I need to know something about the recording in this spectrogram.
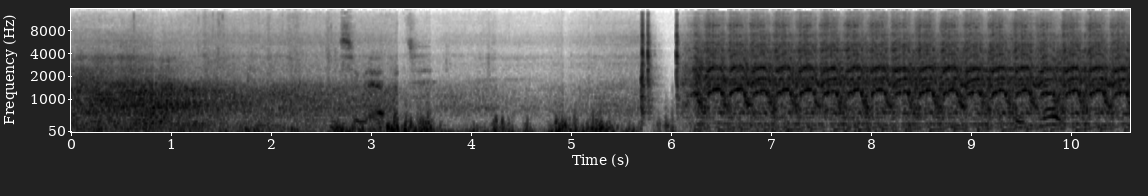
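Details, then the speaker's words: Kubota L2500 diesel tractor, long-sitting engine, cranked without using glow plugs on a weak battery, smoke seen from one hole: even quick cranking about four beats a second that never catches; diesel cranks but does not start, cause unconfirmed. "okay we're gonna give it a break I didn't uh hit the glow plugs or anything I might even fire if I hit the glow plugs"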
